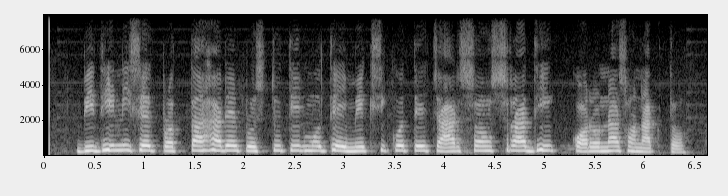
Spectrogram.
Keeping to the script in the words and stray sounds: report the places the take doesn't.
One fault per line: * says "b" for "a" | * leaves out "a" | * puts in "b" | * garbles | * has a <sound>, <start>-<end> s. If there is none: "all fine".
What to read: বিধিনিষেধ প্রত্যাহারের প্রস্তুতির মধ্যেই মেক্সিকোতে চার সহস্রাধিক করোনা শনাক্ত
all fine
